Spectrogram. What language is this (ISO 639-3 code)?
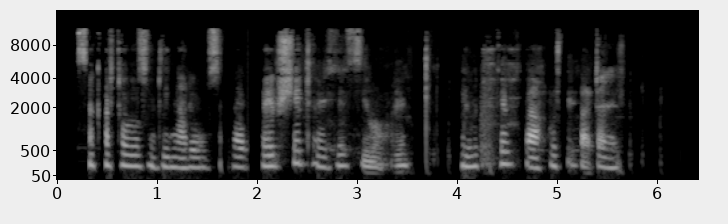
kat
